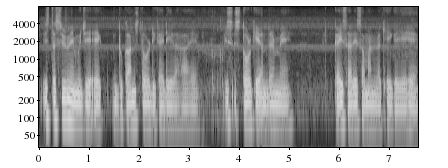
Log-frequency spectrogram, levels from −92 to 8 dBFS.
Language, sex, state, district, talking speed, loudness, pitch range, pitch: Hindi, male, Arunachal Pradesh, Lower Dibang Valley, 175 wpm, -16 LUFS, 80-90 Hz, 85 Hz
